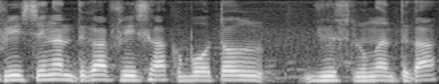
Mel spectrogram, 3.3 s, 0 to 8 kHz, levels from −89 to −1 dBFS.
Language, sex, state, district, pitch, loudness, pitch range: Wancho, male, Arunachal Pradesh, Longding, 155 Hz, -14 LUFS, 150-165 Hz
